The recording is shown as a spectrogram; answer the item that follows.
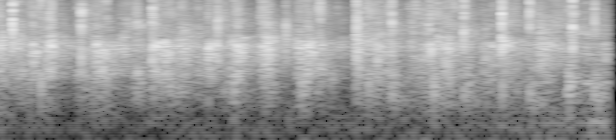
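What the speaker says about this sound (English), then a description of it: "Big round of applause." An audience at a visual thinking Pictionary session breaks into lively applause, many hands clapping in a dense, steady burst lasting a few seconds.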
